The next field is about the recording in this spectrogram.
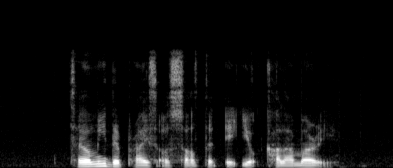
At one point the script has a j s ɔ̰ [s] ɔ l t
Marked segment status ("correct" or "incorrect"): correct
